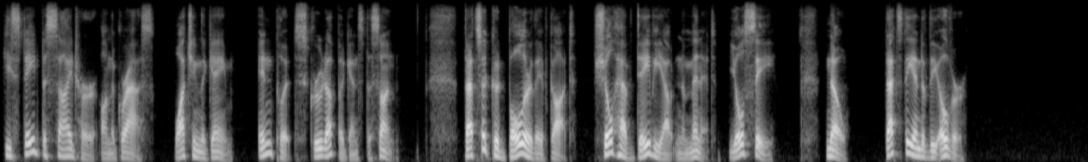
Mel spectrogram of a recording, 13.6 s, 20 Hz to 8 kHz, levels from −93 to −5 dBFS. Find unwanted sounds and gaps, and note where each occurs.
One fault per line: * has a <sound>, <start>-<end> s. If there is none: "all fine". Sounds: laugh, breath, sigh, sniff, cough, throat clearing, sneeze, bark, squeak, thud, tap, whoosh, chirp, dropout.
all fine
